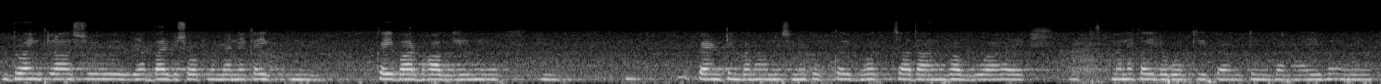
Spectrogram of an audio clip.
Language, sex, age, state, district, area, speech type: Hindi, female, 18-30, Madhya Pradesh, Hoshangabad, rural, spontaneous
